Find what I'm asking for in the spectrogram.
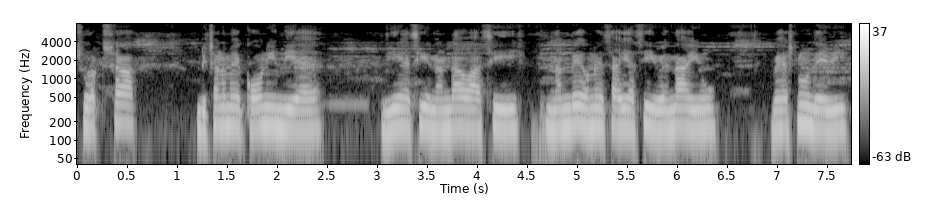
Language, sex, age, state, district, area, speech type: Sindhi, male, 30-45, Delhi, South Delhi, urban, spontaneous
